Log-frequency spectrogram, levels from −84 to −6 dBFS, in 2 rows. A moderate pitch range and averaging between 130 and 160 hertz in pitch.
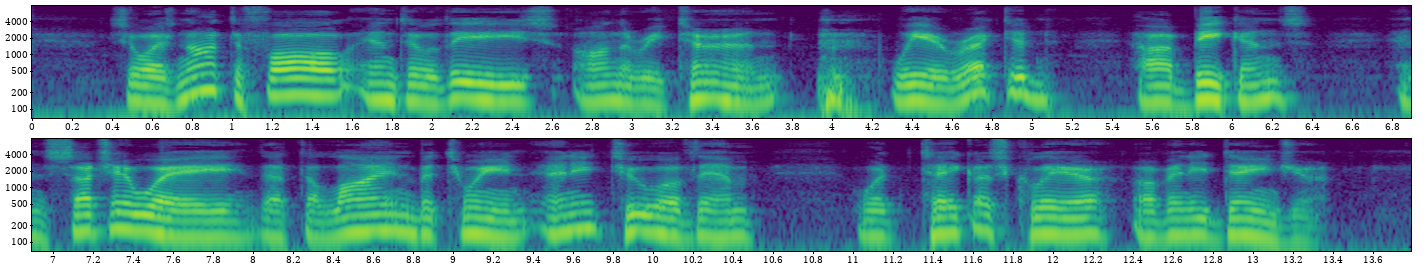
Yes: average, 3.5 semitones; medium, 140 Hz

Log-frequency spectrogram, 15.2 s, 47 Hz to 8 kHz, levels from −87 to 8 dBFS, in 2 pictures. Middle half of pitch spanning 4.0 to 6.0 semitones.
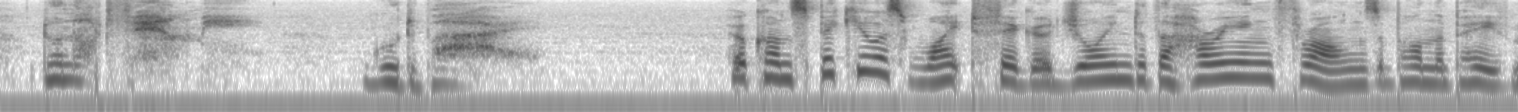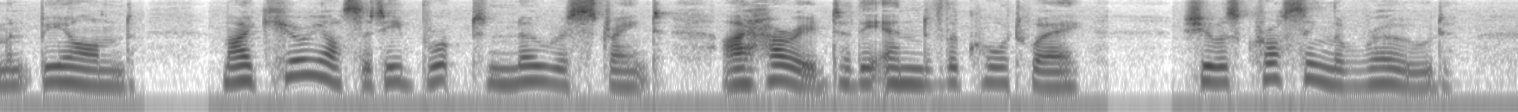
No: average, 3.4 semitones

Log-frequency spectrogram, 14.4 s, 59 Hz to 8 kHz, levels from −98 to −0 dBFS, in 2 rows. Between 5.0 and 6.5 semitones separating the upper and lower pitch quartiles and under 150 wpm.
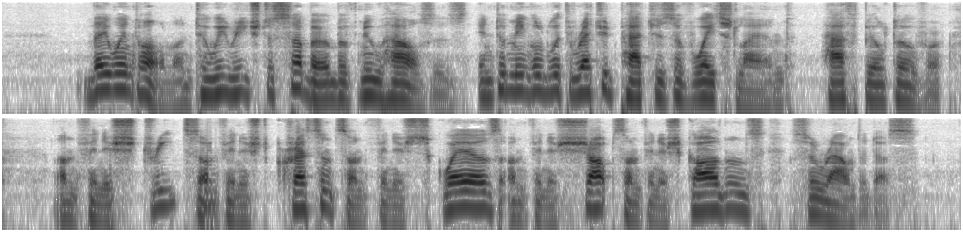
Yes: wide, 5.5 semitones; average, 140 wpm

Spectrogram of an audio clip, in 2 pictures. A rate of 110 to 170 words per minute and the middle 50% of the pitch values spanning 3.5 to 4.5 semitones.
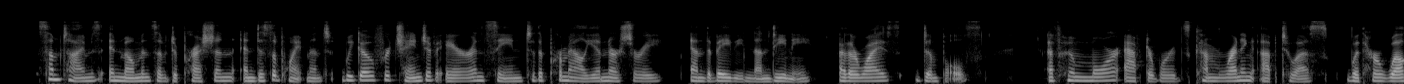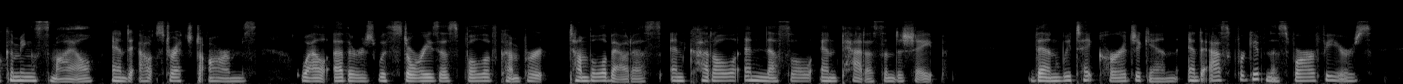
No: average, 155 wpm; narrow, 2.6 semitones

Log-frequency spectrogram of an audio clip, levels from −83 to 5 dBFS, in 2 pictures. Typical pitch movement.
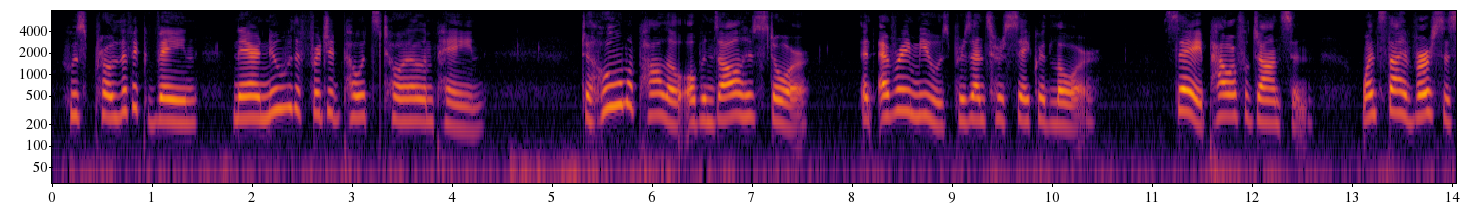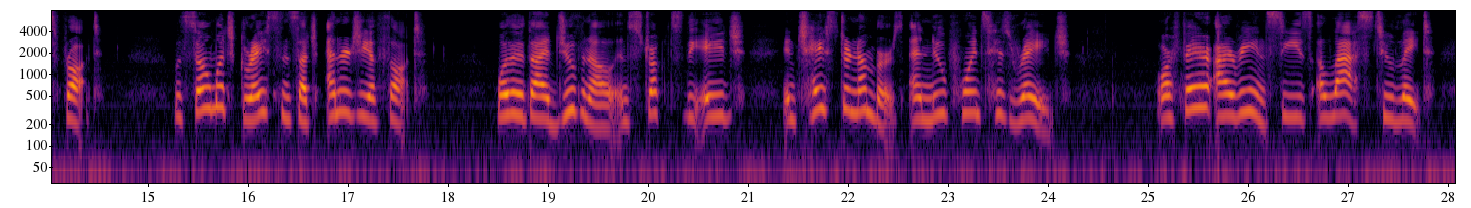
Yes: average, 3.7 semitones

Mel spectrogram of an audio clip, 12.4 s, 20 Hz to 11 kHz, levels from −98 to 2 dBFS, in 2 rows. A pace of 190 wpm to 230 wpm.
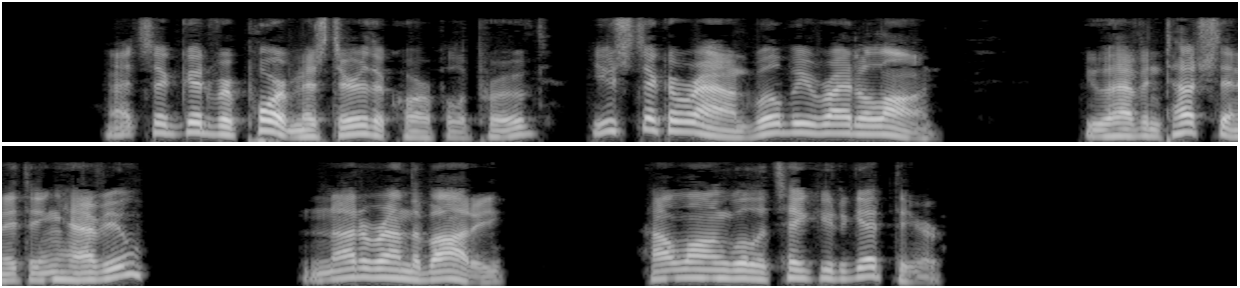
No: average, 165 wpm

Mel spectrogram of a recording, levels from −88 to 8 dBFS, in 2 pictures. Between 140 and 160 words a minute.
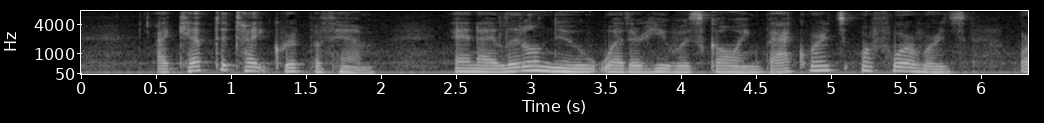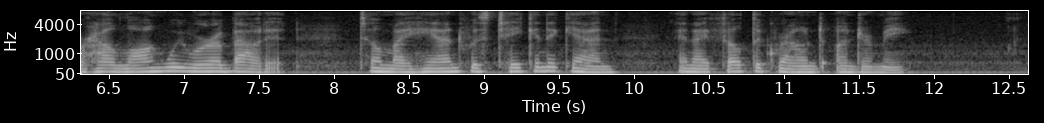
No: average, 180 wpm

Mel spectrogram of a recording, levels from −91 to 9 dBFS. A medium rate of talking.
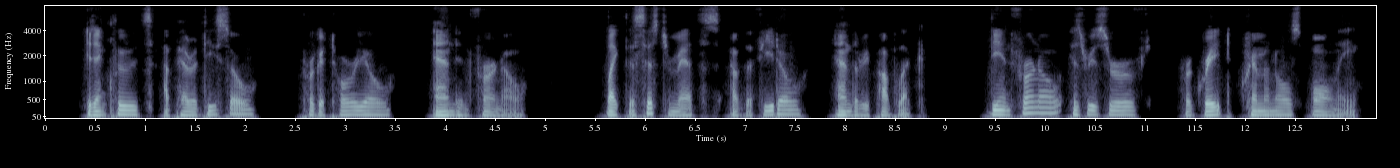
No: slow, 115 wpm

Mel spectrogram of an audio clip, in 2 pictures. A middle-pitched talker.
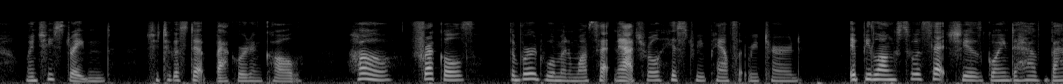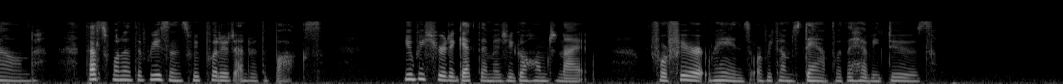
Yes: medium, 180 Hz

